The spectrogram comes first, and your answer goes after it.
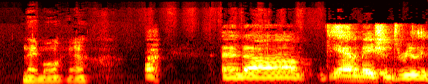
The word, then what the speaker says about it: Namor: Namor? Namor, yeah.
